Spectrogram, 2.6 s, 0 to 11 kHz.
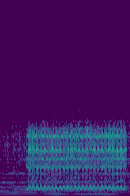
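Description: A telephone rings once over the line as a 911 emergency call connects, a steady, bright trilling tone lasting about two seconds, clear and fairly loud against a faint background hum, with no one speaking.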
